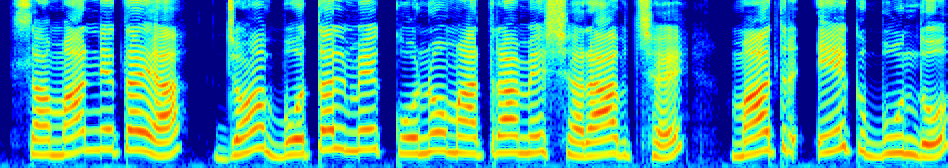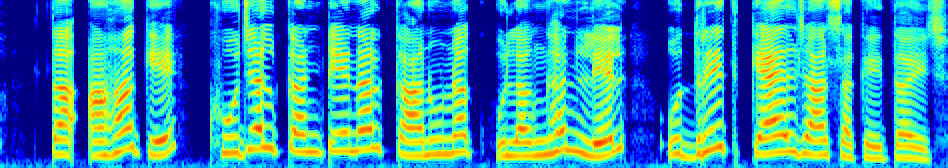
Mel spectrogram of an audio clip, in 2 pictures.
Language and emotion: Maithili, neutral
